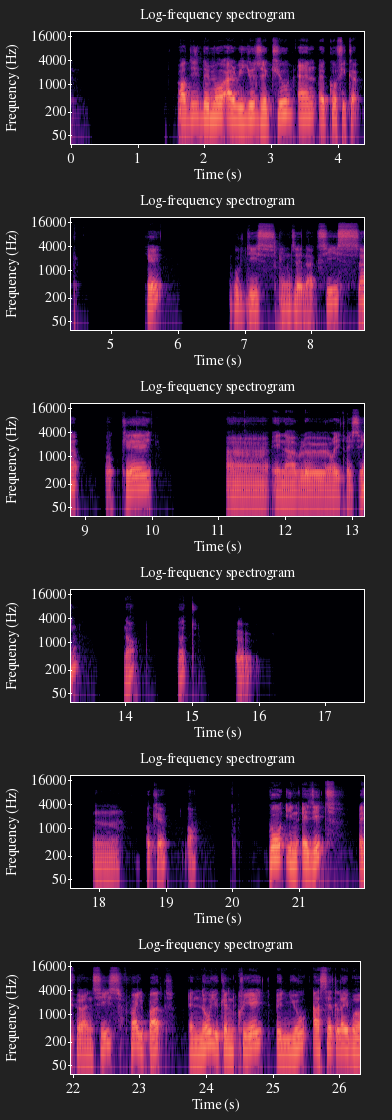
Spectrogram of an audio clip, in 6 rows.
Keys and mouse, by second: 0.8 click, 4.5 click, 6.2 right click, 7.0 g, 7.4 z, 7.8 KP_1, 8.2 KP_Enter, 12.9 click, 14.0 click, 14.4 click, 14.8 click, 15.2 click, 21.0-22.0 drag.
